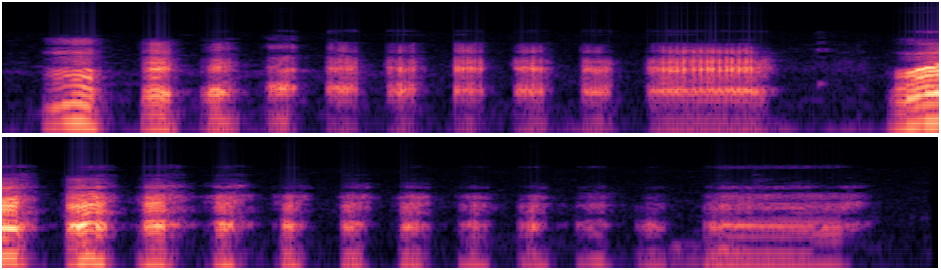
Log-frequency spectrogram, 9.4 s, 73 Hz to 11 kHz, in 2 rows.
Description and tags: Demon Laugh 1
This sound is supposed to be a demon laughing crazily for some unknown reason.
